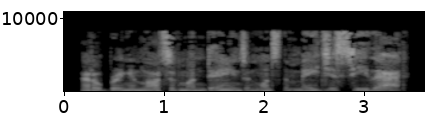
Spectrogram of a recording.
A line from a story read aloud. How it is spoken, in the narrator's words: Roxy growled, grinning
